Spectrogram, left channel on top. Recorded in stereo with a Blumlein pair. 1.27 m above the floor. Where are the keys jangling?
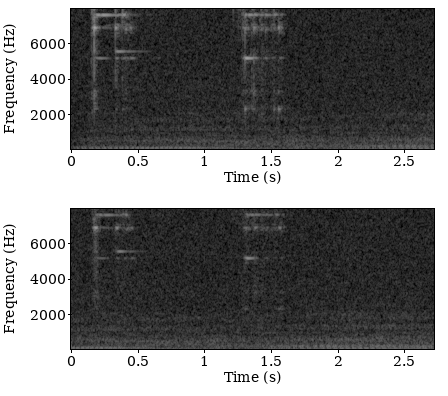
55° left, 0.6 m.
